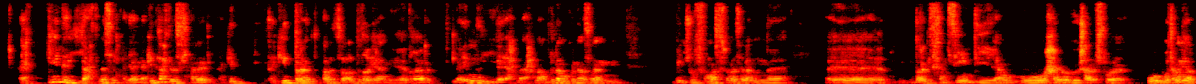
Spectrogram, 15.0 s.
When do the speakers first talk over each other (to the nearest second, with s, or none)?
none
